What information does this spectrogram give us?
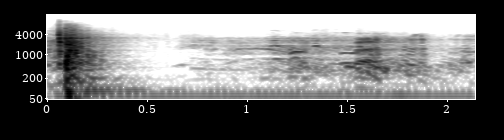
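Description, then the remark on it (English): A single loud slam at the start as a cash register drawer is shoved shut in a shop, followed by quieter room noise and faint indistinct voices in the background. “Close that cash register drawer.”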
